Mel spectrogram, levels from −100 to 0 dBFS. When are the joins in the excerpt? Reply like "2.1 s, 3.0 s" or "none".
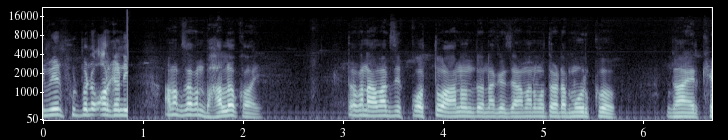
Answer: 1.0 s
